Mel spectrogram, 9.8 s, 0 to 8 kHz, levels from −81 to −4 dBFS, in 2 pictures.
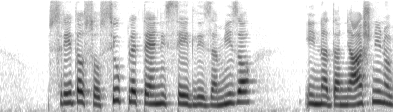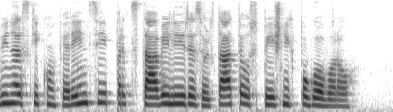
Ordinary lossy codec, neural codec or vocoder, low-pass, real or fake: none; none; none; real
